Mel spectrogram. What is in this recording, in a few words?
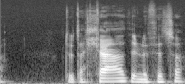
"lladd", welsh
